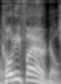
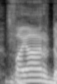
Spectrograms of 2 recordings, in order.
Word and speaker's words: Fajardo: It's Cody Fajardo. – Cody Fajardo. – Just say it. – That's how you say it. You're supposed to roll the R.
